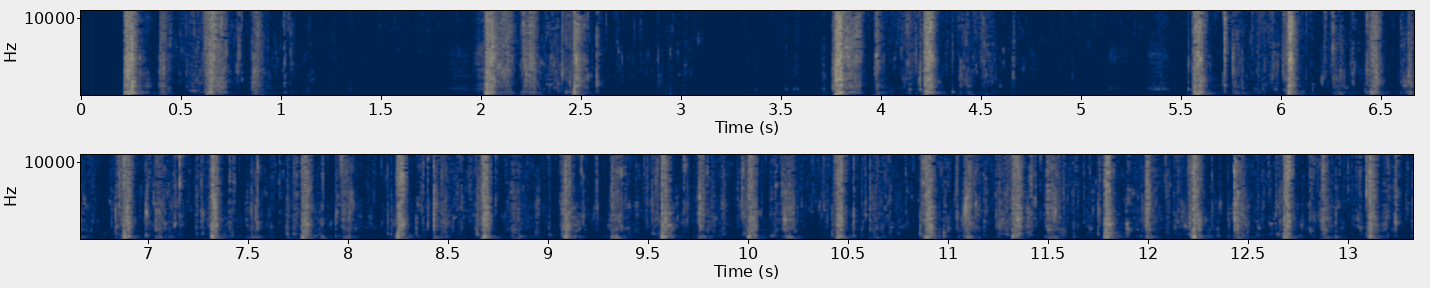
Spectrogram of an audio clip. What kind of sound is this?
Sound of plunger squelching water.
